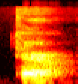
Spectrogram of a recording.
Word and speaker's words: Terrell: Is that how you pronounce it? Yeah. Terrell? Yeah. Terrell.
